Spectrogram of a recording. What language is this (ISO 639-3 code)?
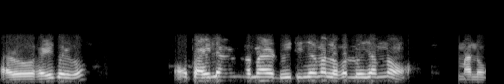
asm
